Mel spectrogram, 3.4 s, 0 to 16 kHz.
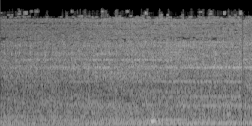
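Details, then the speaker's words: Geely Coolray (BHE15-EFZ engine) at 22,000 mileage, after timing chain replacement for a chain knock. A steady, even idle with a fine high hiss and no knocking. "Заводим, проверяем. Угу. Ну, работает."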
